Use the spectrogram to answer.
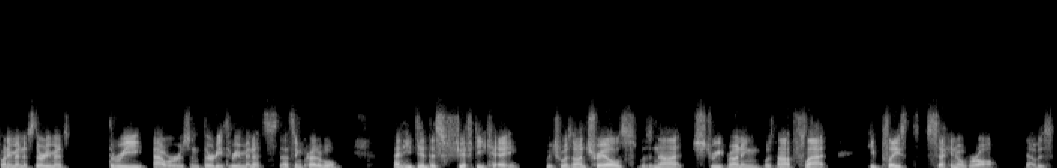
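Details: Adult male speaker; typical speech.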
